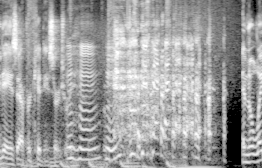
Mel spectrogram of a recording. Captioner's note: both laugh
